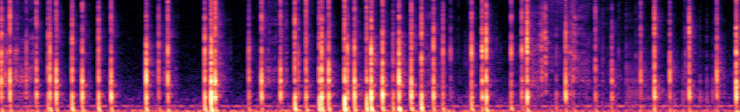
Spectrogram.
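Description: Long nails tap and scratch along the edges and faces of a small white cardboard box of surgical masks. The result is a rapid, irregular stream of sharp, dry clicks with bright, crisp tops and almost no ring, with soft scratchy rustles between them over a faint steady low hum.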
